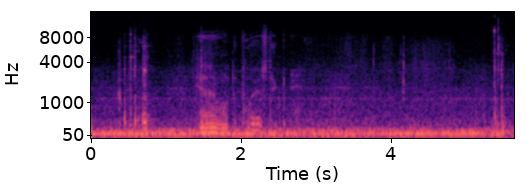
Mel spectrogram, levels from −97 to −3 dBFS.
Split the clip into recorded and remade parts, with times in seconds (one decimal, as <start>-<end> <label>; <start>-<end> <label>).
0.0-5.6 recorded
